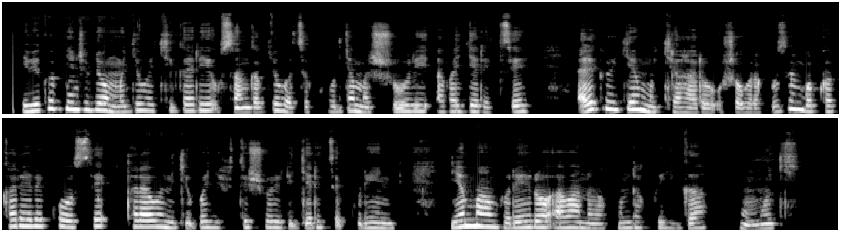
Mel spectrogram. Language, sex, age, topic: Kinyarwanda, female, 36-49, education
